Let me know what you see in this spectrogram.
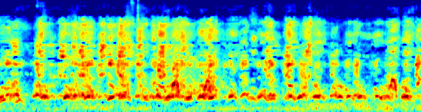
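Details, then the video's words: Tibetan Mastiff barking in a fast, steady run of short, mid-pitched barks, roughly three a second, carrying through the whole stretch with little pause. "Tibetan mastiff"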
